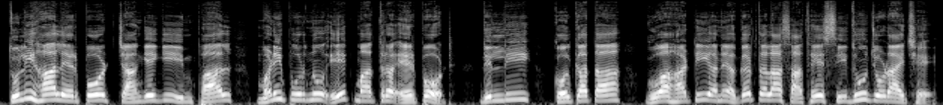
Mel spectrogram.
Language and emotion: Gujarati, neutral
